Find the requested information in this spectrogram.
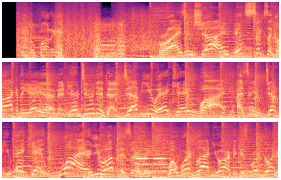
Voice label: Character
